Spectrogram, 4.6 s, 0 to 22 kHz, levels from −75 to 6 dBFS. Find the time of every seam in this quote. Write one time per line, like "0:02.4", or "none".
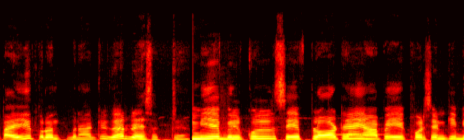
0:01.9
